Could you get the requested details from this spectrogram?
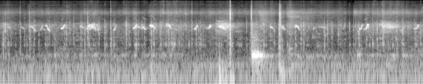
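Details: Chicken chicks chirping alongside a hen, giving quick, high, upward-sliding peeps in a steady overlapping chorus, broken by a few sharp knocks and a short low sound midway.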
